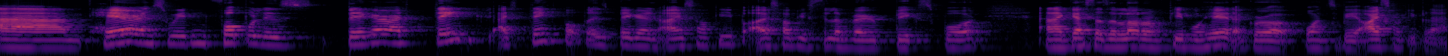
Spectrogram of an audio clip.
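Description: A man talks in a fairly high, bright and sharp voice. His intonation is lively, and his loudness swings widely. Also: fairly quick pace, quiet background. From England. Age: 20s. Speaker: vlogger. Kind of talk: casual vlog monologue. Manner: hesitant, many fillers. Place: home room.

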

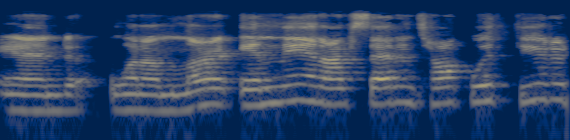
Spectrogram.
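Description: Against a quiet background, a woman with an American accent speaks at a fairly high pitch, with lively intonation and a moderate pace. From Chicago, South Side. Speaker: actress and vocalist. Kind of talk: interview answer. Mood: reflective, earnest, sometimes excited. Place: home room. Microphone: webcam.

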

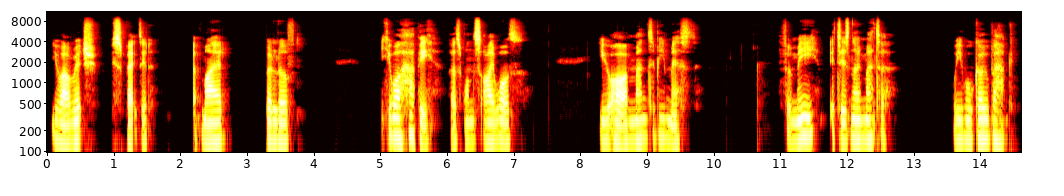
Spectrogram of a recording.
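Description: Long, frequent pauses keep interrupting speech delivered at a fairly slow pace. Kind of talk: ASMR story reading. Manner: soft-spoken.

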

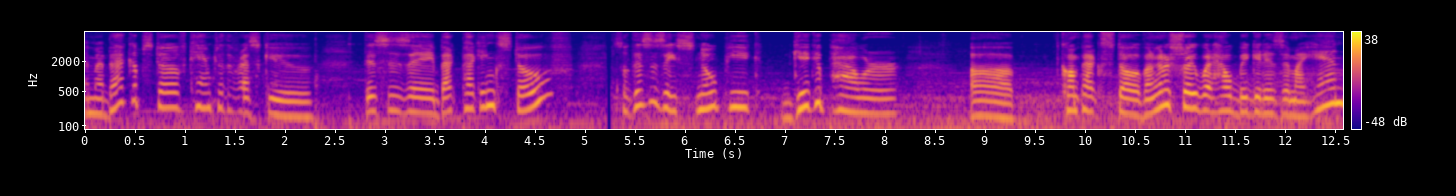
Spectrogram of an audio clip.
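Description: With lively intonation, a woman speaks at a fairly slow pace over light background noise, the sound dry with no echo. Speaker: van life vlogger. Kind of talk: casual vlog chat. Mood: animated, recounting a scare. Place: car. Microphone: phone near.

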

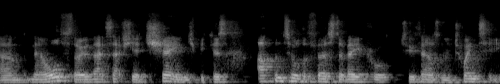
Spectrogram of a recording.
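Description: A man with a British accent speaks at medium pitch and a moderate pace, his voice somewhat breathy with ordinary pitch variation. Audible room echo colors the quiet background. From Britain. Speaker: tax adviser; presenter. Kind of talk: webinar presentation. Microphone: video call.

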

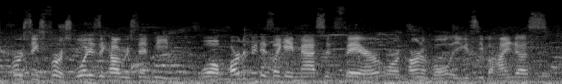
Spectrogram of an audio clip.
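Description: A man talking at a very fast pace over loud music in the background. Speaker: travel vlogger. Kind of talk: casual vlog chat. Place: street. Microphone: phone near.

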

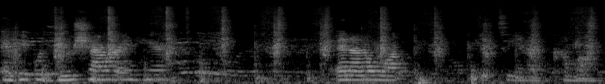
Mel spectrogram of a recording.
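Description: A woman is talking. Loud background noise is present. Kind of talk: casual vlog chat. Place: bathroom.

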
